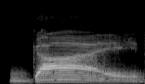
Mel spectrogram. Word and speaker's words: guide: Next, guide, hard G.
